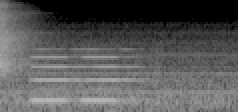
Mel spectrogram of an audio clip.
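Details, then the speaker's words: Mechanical ventilator being set up, supply lines closed: two short steady electronic tones, the low air and oxygen supply pressure alarm. "alarma que es si esto está por encima o por debajo del respirador nos va a indicar que hay alta presión o baja presión"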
